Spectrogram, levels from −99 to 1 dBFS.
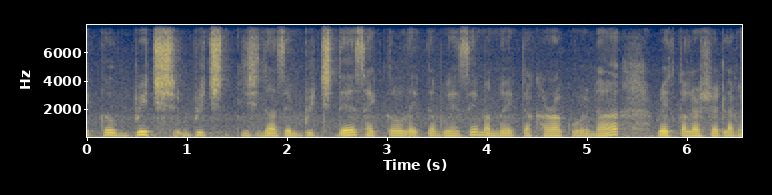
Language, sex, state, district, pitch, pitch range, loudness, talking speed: Nagamese, female, Nagaland, Dimapur, 150 Hz, 145-165 Hz, -17 LUFS, 185 wpm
